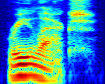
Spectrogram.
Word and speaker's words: relax: The word relax has stress on the second syllable, relax.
